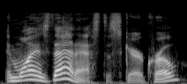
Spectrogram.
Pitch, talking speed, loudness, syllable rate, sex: 145 Hz, 225 wpm, -18 LUFS, 5.8 syllables/s, male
